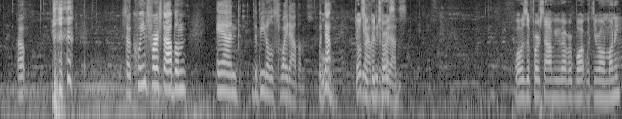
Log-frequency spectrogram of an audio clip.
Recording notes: We attended an outdoor show at the Brighton Bar in Long Branch, NJ. Afterwards, we had a chat with them.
